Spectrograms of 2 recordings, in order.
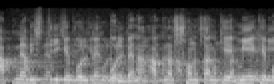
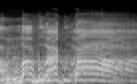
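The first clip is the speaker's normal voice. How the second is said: high, slow, drawn-out call, like across a crowd. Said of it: "চিৎকার করে বলেন".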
